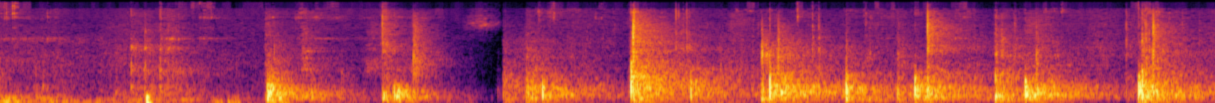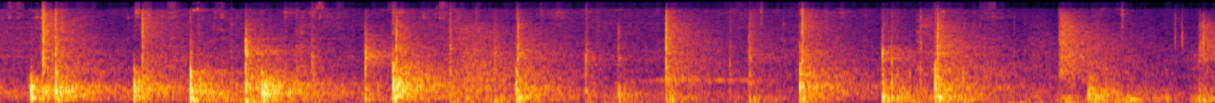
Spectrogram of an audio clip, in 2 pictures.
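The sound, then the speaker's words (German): Steady footsteps climb a stairwell from the ground floor to the second floor, heading to a speech lab, each step a sharp tap or knock repeating in a regular rhythm, clear and reverberant, with no talking. “Ja, da gehen wir in die zweite Etage, gehen wir aus dem Erdgeschoss nach oben in unserem wunderschönen Treppenhaus in die zweite Etage und da gehen wir ins Sprachlabor.”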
